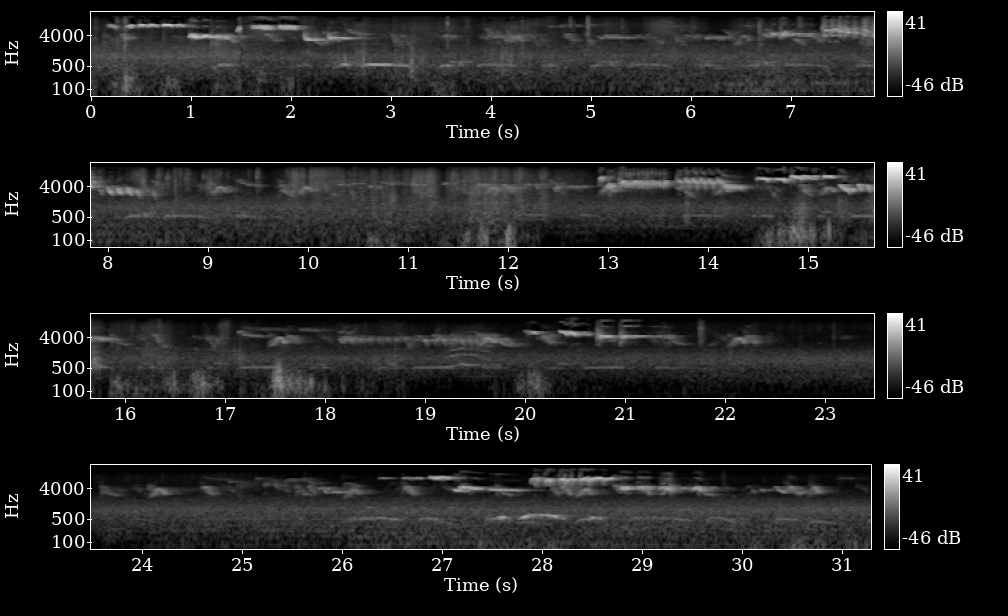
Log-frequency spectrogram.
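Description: Garden birdsong: several small birds chirping and singing in short, overlapping phrases, louder in patches.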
